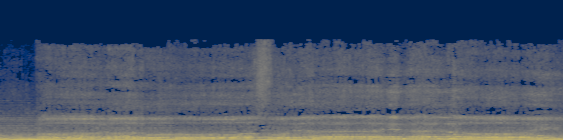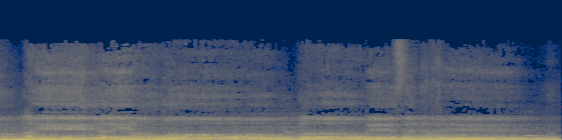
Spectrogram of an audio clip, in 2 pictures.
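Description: Chanted vocal music over a steady low drone. The voice holds long notes and slides between them.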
